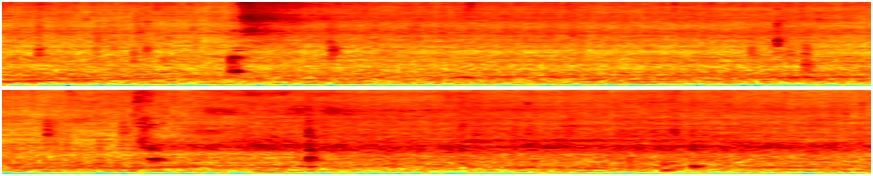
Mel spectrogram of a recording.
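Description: Marinated chicken pieces going into a large pot of hot frying food, which sizzles quietly. There are short bursts of spattering as handfuls land, and the sizzle grows stronger about five seconds in.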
